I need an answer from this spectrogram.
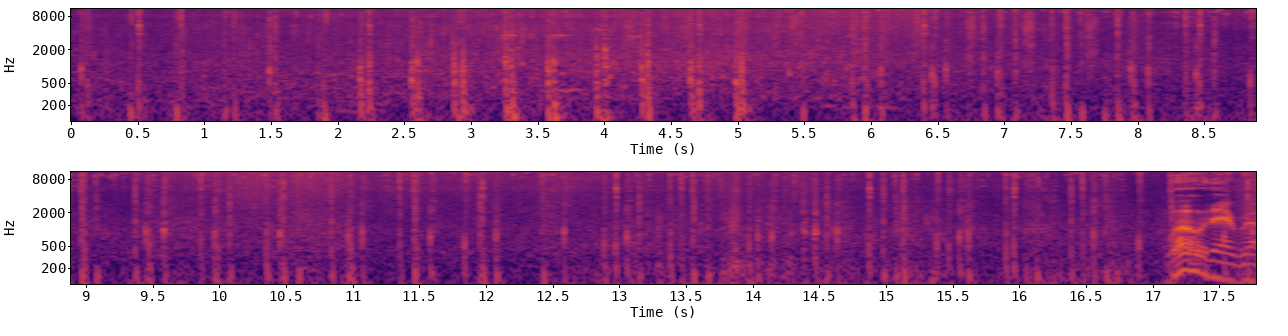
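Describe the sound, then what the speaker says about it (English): A horse gallops in a video game, its hooves clip-clopping in a fast, steady rhythm that slows toward the end, with speech heard faintly over it. "Whoa there, Roach. Giddy up"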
